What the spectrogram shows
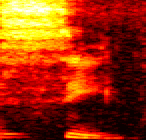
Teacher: सीन के नीचे जेर, बगैर खींचे पढ़ेंगे, सीन को सख्ती और सीटी से पढ़ेंगे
